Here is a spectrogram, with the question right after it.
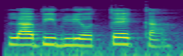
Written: la biblioteca

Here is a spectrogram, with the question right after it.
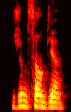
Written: je me sens

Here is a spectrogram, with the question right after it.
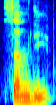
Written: samedi

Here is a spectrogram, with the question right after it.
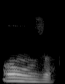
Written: onze

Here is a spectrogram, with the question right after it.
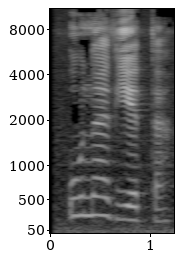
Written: una dieta

